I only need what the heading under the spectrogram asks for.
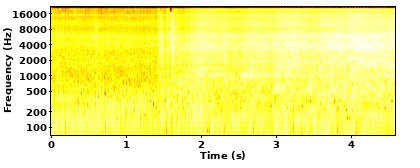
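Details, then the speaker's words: Yamaha YTX motorcycle, previously hard starting and misfiring with weak spark despite carburetor cleaning; after installing a new CDI it starts on the first try, even quick idle about four beats a second, stable, with crisp throttle response, normal. "dating hard starting siya ngayon y one click at bumalik na yung kanyang pw at stable Nain yung ang Menor hindi na siya mahirap paandarin"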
